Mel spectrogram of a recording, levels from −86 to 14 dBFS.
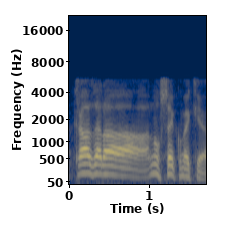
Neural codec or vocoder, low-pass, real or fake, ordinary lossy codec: codec, 24 kHz, 6 kbps, HILCodec; 5.4 kHz; fake; MP3, 48 kbps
